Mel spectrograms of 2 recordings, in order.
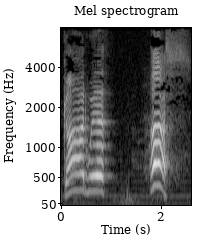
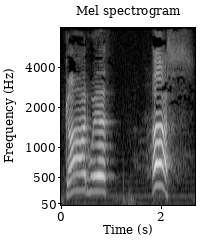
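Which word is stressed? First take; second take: us; us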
